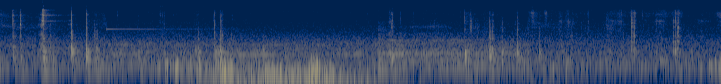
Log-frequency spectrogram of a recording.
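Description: Metal wrenches clicking and clinking against the fuel-line fitting of an aircraft engine's fuel filter as it is loosened, with a few sharp clicks in the first second and more near the end, and a low rumble in the middle.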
